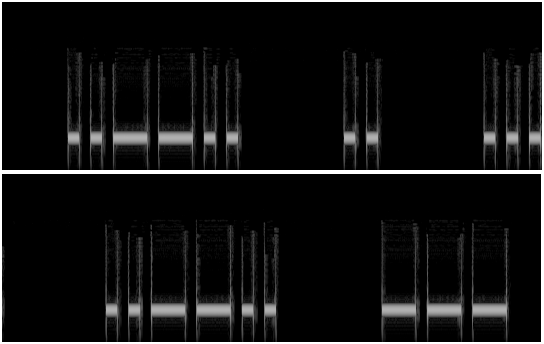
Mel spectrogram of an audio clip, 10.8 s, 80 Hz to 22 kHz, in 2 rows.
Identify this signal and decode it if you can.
Morse code, heard as a keyed tone, about 10 wpm, spaced as for 6 wpm, 800 Hz. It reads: ?IS?O
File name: LEZIONI / 10 SIGNS / 10B INT ws 10wpm 4134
